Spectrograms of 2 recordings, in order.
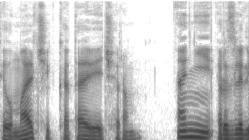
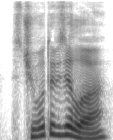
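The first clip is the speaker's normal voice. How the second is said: high, louder startled question; surprised boy; 9 semitones higher, 5 dB louder than usual. A narrator's reading. Boy questions Anya's monster claim, surprised. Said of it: "удивился мальчик".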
